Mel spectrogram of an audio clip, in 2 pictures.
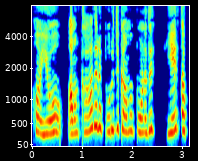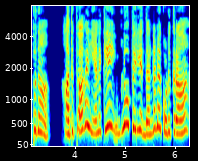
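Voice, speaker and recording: A woman's voice: high-pitched, lively intonation, measured pace, no echo, lo-fi sound, voice pushed up. A woman voicing a young woman in love in a romance audio novel, pleading and tearful.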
